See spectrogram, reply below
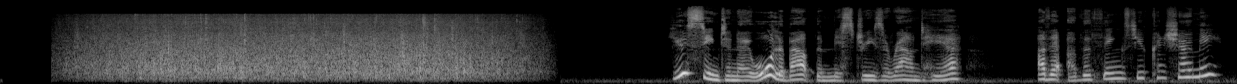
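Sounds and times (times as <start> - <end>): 
heavy rain pouring in a squall: 0.5 - 5.6
speech: 7.0 - 9.8, 10.4 - 12.3.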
